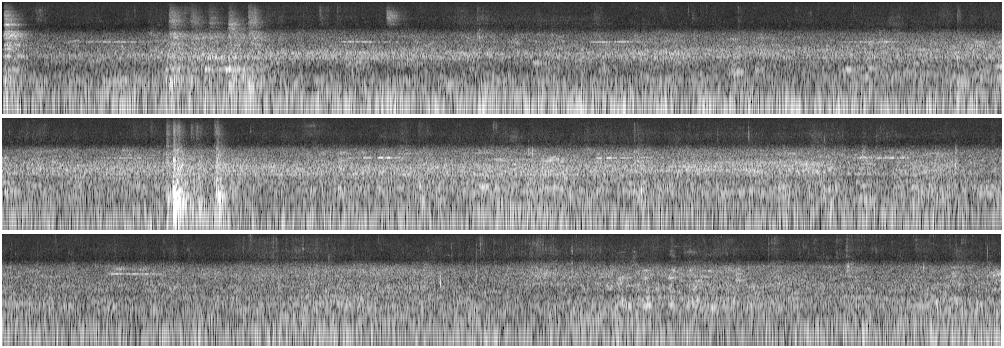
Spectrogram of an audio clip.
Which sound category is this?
Soundscapes > Urban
